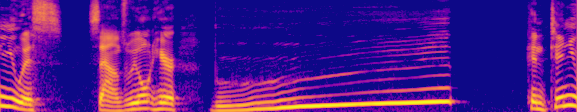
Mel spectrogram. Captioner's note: making sound effect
